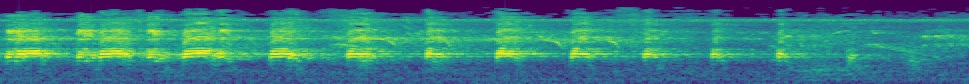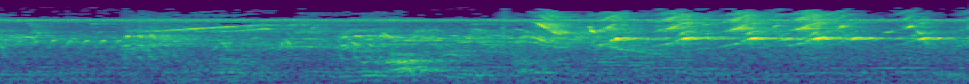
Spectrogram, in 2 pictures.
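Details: Brown-throated parakeet pair on a lodge site at Hato El Cedral, Venezuela, in the morning: harsh, raspy notes repeated about four times a second for three seconds, then softer, thinner whistles from other birds in the background.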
